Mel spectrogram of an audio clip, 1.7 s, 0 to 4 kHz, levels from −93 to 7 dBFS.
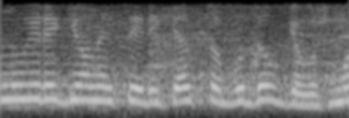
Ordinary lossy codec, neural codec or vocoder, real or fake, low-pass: AAC, 32 kbps; none; real; 3.6 kHz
